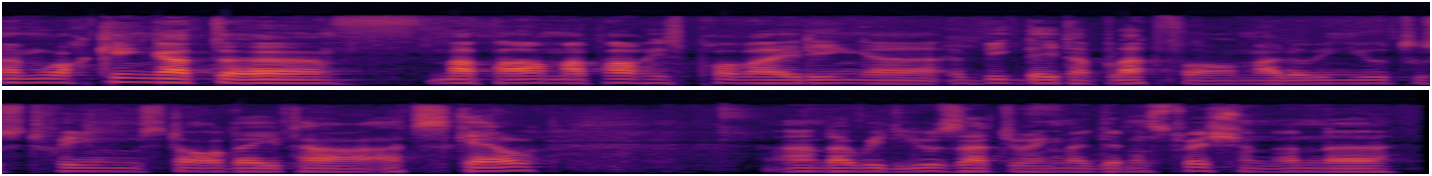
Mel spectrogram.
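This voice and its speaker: French man, conference speaker, mellow low-toned voice, halting delivery with fillers. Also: little pitch movement. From France. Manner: halting, many fillers and restarts. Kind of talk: technical conference presentation. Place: conference hall.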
